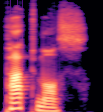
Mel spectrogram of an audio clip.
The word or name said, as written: Patmos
